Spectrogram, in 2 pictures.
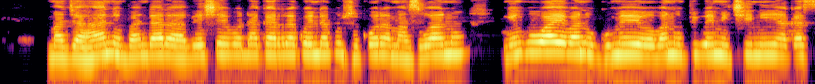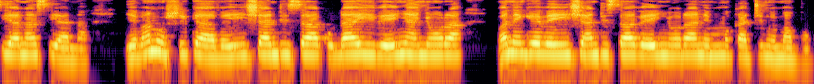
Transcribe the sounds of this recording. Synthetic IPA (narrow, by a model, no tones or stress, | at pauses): mad͡ʒaɦanibʱandaɾaʋe̞ʃe̞ʋo̞ɗakarirakue̞ndakuʐiko̞ɾamazuwano̞ | ŋɡe̞ŋɡuwajeʋano̞ɡʱume̞jo̞ʋano̞piwemit͡ʃinijakasijanasijana | je̞ʋano̞ʂikaʋe̞iʃandisakuɗaiʋe̞iɲaɲo̞ɾa | ʋane̞ŋɡe̞ʋeiʃandisaʋe̞iɲo̞ɾane̞mumukatimwe̞mabʱuːku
